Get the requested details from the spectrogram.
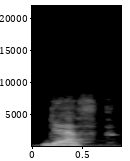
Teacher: Guest, sem pronunciar o U.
